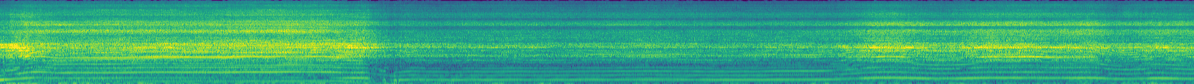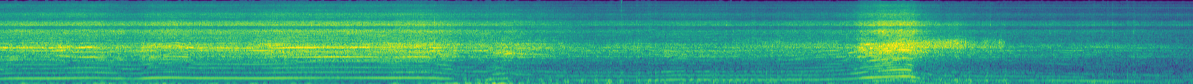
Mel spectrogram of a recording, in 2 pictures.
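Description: Snowmobile engine running under throttle while riding: it revs up at the start and eases off about four seconds in. It climbs again after about ten seconds and holds with small wavers, drops back, then gives one short sharp rev near the end before falling away.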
